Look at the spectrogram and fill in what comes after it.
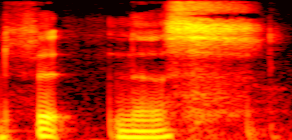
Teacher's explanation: The glottal stop, as in fitness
